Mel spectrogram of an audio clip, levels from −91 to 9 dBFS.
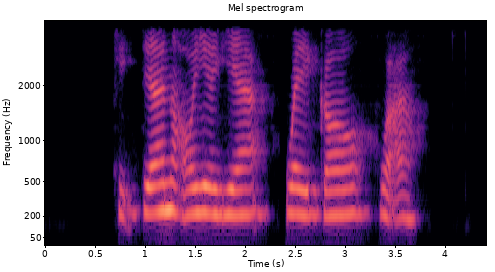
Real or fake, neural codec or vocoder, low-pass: fake; codec, 16 kHz, 1 kbps, FunCodec, trained on LibriTTS, 50 frames a second; 3.6 kHz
